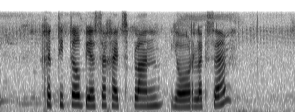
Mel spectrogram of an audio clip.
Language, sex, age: Afrikaans, female, 23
